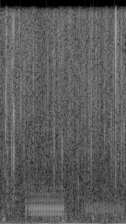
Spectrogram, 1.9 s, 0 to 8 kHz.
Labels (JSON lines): {"label": "biophony, croak", "recorder": "SoundTrap 500"}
